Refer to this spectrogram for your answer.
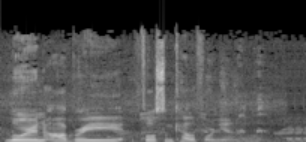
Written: Lauren Aubrey

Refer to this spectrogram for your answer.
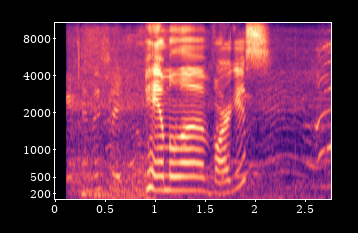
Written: Pamela Vargas

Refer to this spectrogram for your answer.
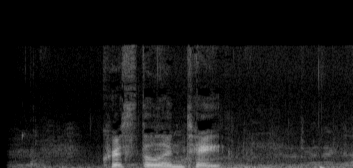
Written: Christallynn Tate

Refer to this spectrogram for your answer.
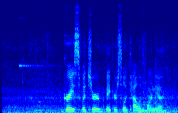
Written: Grace Witcher

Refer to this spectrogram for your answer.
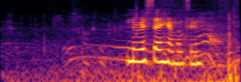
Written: Nerissa Hamilton

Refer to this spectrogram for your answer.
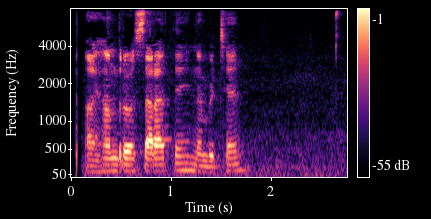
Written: Alejandro Zarate

